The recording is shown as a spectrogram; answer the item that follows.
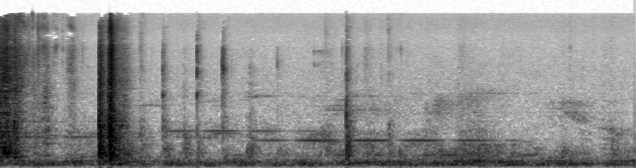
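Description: Two sharp knocks, near the start and about a second in, then a few light clicks, from the metal parts of a claw-machine claw and a screwdriver being handled while its screws are taken out.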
